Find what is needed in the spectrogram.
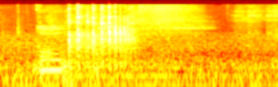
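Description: A brief clatter of a small hard object, a quick run of rapid clicks lasting about half a second, starting about half a second in.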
